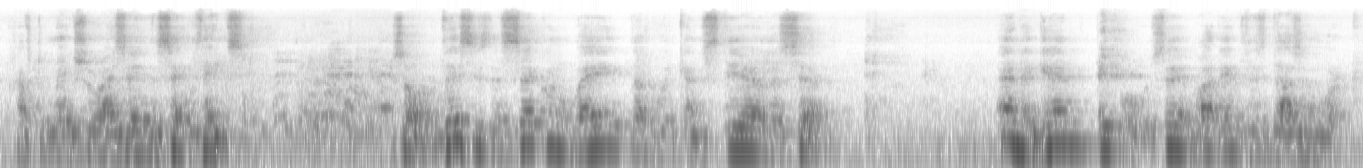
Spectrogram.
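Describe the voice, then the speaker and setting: Slow-talking Greek-accented man, echoey and distant. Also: a little high, background noise. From Greece. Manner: joking, chuckles at his own punchlines. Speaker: ship captain giving a tour talk. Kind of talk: humorous guided talk to guests. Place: ship's bridge, indoors. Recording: echoey room, from far off.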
